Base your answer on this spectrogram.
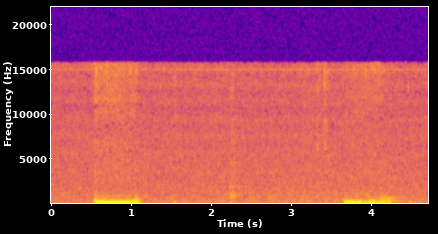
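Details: Pomeranian named Pitch snoring while deeply asleep in its favourite bed. Two buzzy, humming snores, each about half a second long and roughly three seconds apart, in an otherwise quiet room.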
